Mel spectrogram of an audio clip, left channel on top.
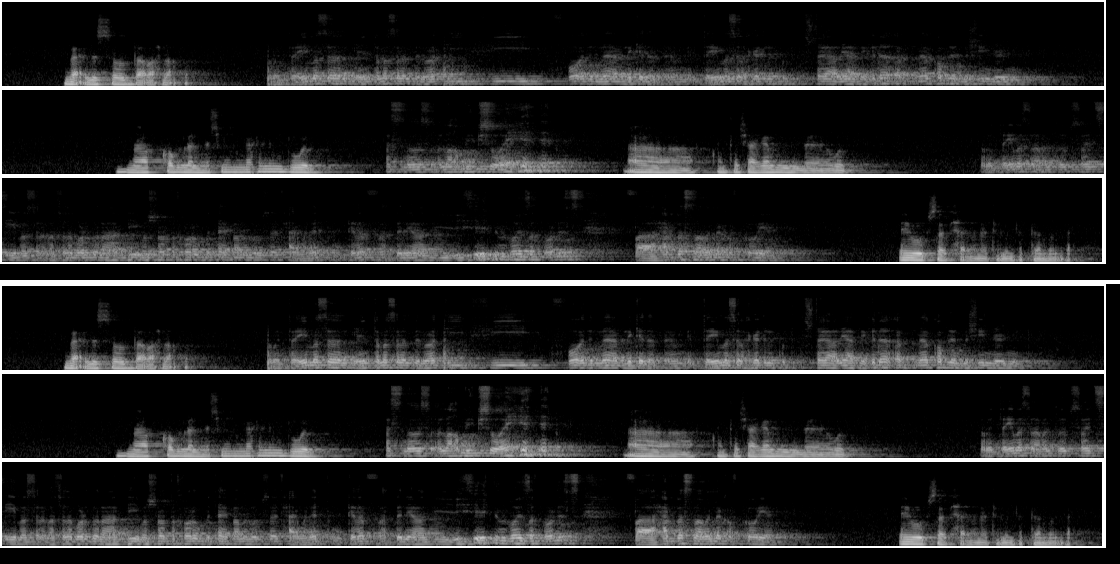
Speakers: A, in the centre; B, on the right.
A: لا لسه ببدأ واحدة واحدة
B: طب انت ايه مثلا يعني انت مثلا دلوقتي في فائض ما قبل كده فاهم انت ايه مثلا الحاجات اللي كنت بتشتغل عليها قبل كده قبل ما قبل الماشين ليرنينج
A: ما قبل الماشين ليرنينج ويب
B: حاسس ان هو سؤال عميق شويه <laughs>
A: آه كنت شغال ويب
B: طب انت ايه مثلا عملت ويب سايتس ايه مثلا عشان انا برضه انا عندي مشروع تخرج بتاعي بعمل ويب سايت حيوانات وكده فالدنيا عندي <laughs> بايظه خالص فحابب اسمع منك افكار يعني
A: ايه ويب سايت حيوانات اللي انت بتعمله ده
